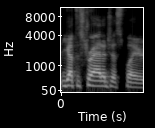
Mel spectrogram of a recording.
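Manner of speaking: ordinary talk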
